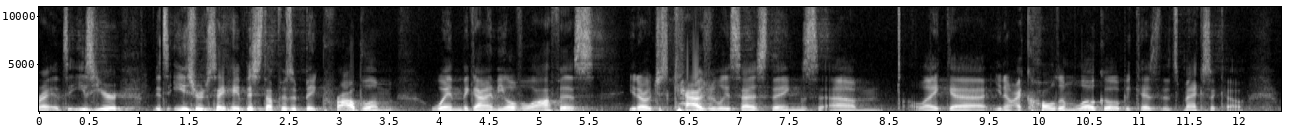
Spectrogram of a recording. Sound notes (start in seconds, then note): 10.4 speaking in a foreign language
